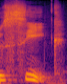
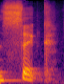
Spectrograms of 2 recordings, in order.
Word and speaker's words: seek: What you seek，这个 seek 就是 looking for，就是在找寻什么东西。特别注意一下发音，这个 ee 的声音呢不要念得太短哦，如果你念成 sick 的话就会变成生病， S-I-C-K 那个单词。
